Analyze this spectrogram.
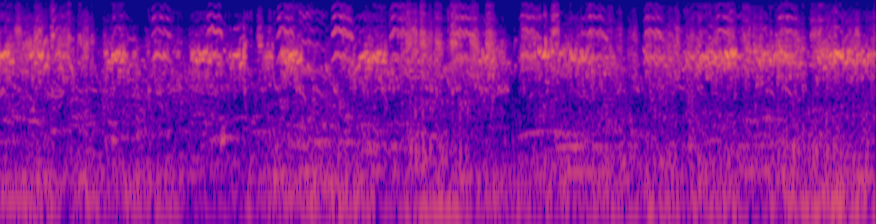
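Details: Budgerigars, a colony in an aviary, chirping and chattering together: dense, overlapping high warbles and squeaky notes run without pause, with short bright tweets standing out.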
